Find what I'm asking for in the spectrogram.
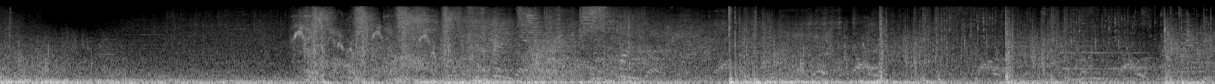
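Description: The Confringo spell detonating in the video game Hogwarts Legacy, giving dense, rumbling explosive blasts with crashing debris, loud and sustained for several seconds, one sharp boom partway through.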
